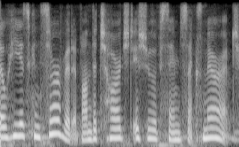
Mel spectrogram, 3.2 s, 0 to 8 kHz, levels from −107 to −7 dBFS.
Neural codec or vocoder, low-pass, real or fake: autoencoder, 48 kHz, 32 numbers a frame, DAC-VAE, trained on Japanese speech; 7.2 kHz; fake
